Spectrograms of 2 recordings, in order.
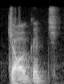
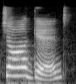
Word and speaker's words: jogged: that whole sentence again uh jogged not jogged that's two syllables let's try it one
